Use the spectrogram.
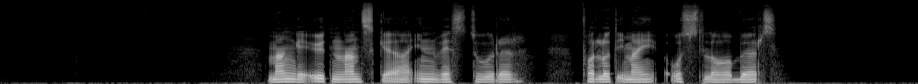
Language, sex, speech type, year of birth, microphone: Norwegian, male, read, 1989, Sennheiser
